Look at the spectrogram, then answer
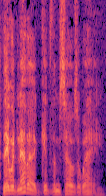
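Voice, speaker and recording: A man playing a genial, thoughtful older gentleman in a radio drama, gravelly and husky, musing in an urbane way. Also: lowish voice, sing-song, moderate pace.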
